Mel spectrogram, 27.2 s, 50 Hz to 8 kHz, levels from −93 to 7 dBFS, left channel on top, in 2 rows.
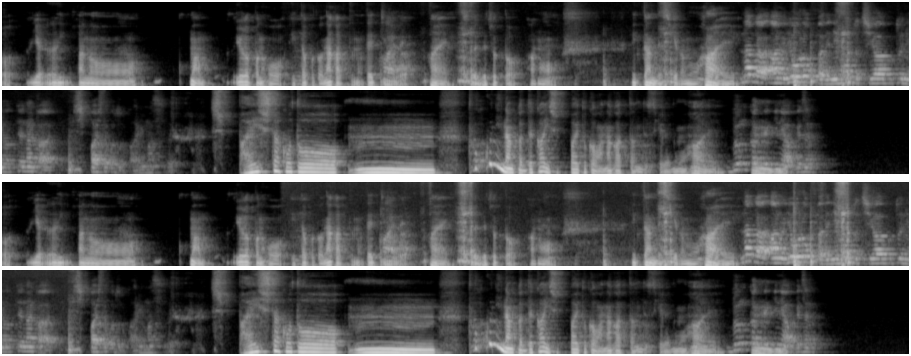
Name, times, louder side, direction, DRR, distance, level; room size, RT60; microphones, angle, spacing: voice 1, 0.0-2.0 2.3-2.4 2.8-3.0 3.5-6.1 6.4-8.9 9.4-11.1 16.2-24.4 24.9-25.4, equal, 5° left, 8 dB, 0.5 m, -21 dB
voice 2, 1.6-2.0 4.3-4.6 5.7-6.1 8.1-8.3 10.4-10.6 11.1-14.3 14.7-16.0 20.6-20.8 23.0-23.3 23.9-24.2 24.5-25.8, equal, 20° right, -3 dB, 6.1 m, -30 dB
sound 1, 5.1-5.2 5.7-7.3 9.0-10.3 11.9-13.1 14.6-14.8, right 5 dB, 75° right, 0.6 m, -29 dB
17.5 x 7.2 x 6.2 m, 0.63 s
head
